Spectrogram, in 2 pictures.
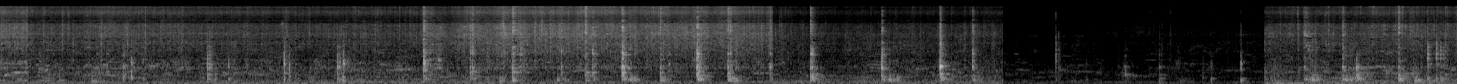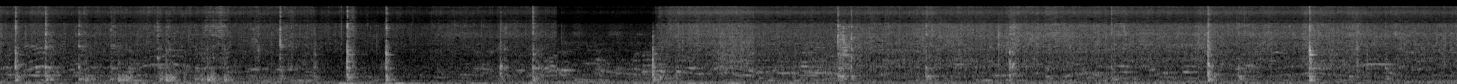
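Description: Chopped ginger, onion and pork frying in oil in a stainless steel wok: a steady sizzle, with a metal utensil stirring and clacking against the pan. It drops away for a couple of seconds about a third of the way through.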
